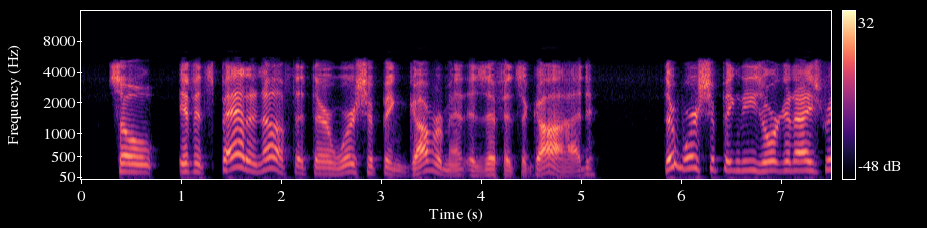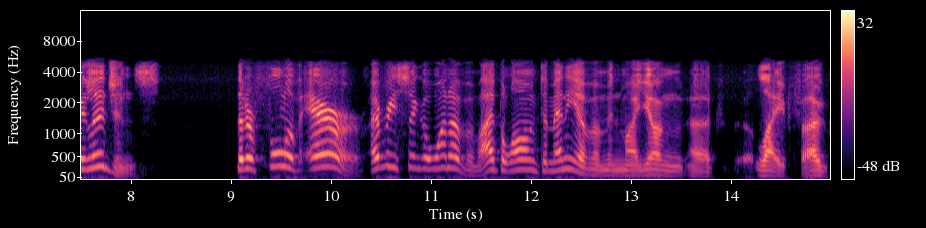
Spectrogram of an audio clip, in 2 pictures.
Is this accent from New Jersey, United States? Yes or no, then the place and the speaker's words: yes; New Jersey, United States; I grew up in South Jersey, part of my childhood anyway, in South Jersey, very heavily Italian at that time especially.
